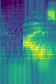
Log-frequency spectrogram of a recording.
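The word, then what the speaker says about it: IELTS: को यल्स का लेकिन लोग मिस प्रोनाउंस करते हैं like I ई एल टी एस एंड टी मूट आल्स आल्स आल्स हैय टी जो है वो प्रोनाउंस नहीं करना इसमें ये म्यूट है और एक्चुअली इसके सेंटर्स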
